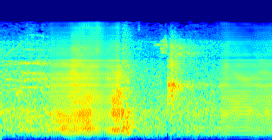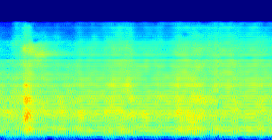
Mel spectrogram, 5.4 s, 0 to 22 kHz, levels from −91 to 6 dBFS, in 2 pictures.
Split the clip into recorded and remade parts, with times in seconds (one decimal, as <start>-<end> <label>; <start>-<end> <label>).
0.0-0.5 recorded; 0.5-1.2 remade; 1.2-2.2 recorded; 2.2-5.4 remade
